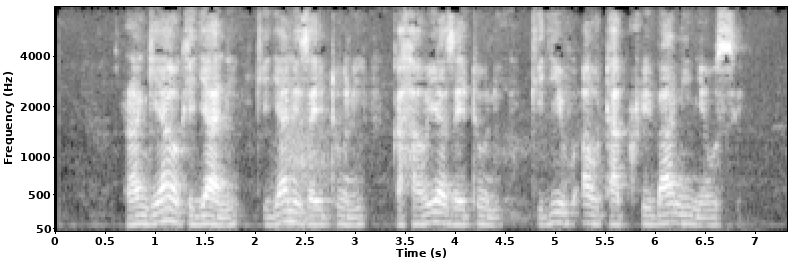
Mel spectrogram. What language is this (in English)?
Swahili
